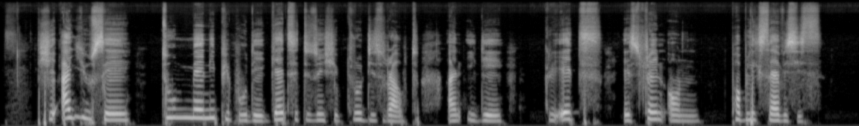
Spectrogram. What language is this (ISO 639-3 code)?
pcm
